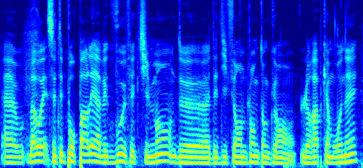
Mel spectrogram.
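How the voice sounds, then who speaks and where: A man's voice: mid-range voice, little pitch movement, a little fast, warm tone. A man co-hosting a radio interview, asking hesitant, rambling questions. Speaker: radio co-host.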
